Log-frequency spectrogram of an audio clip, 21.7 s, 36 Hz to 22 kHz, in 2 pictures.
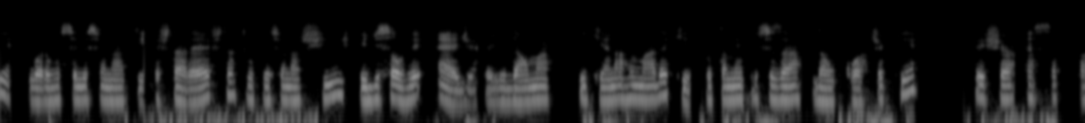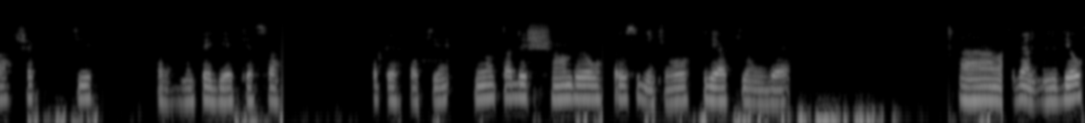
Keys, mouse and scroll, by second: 0.1 a, 1.1 click, 1.4 middle click, 2.2 right click, 2.4 x, 4.8 x, 5.6-6.9 middle drag, 8.0 k, 9.6 k, 12.0-13.5 middle drag, 13.5 click, 15.4-18.7 middle drag, 18.0 f, 18.7 z, 21.2 ctrl+z.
